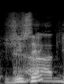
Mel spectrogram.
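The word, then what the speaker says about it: Žižek: Yes, and we're going to come to Mr. Zizek, is that how you say it? – Zizek, yeah.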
